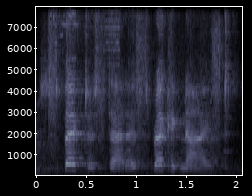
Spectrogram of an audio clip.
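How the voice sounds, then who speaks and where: A woman voicing a calm, automated female elevator computer that announces arrivals in a level, polite way. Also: mid-range voice, slow. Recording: echoey game audio with background noise.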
